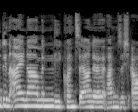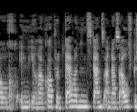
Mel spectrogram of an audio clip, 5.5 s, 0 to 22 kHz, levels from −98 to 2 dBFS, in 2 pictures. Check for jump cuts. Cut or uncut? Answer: uncut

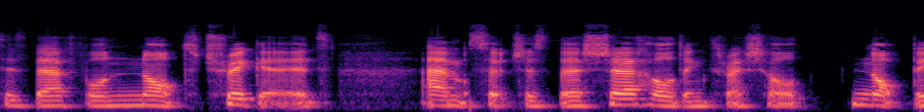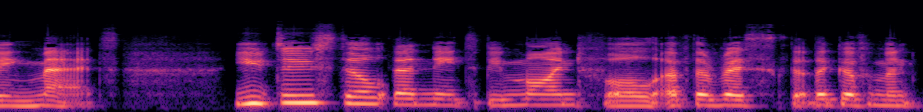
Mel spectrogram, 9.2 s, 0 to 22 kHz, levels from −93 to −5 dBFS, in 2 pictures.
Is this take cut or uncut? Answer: cut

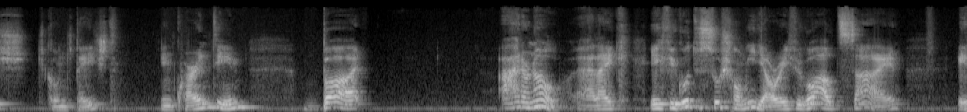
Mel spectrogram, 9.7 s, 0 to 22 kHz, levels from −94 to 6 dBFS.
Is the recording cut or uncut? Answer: uncut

